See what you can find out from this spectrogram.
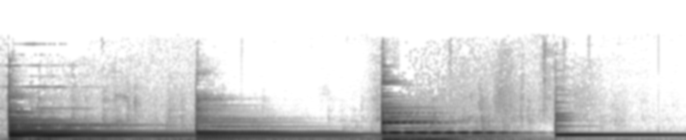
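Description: Four metal chimes are struck one after another, each a different pitch, ringing out clearly and decaying slowly. The third has a pulsing, wavering shimmer as it fades.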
